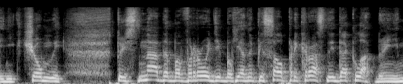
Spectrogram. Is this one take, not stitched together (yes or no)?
no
